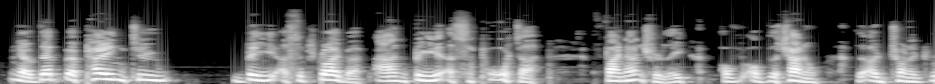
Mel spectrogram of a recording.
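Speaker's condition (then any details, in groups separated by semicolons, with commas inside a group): Cerebral palsy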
